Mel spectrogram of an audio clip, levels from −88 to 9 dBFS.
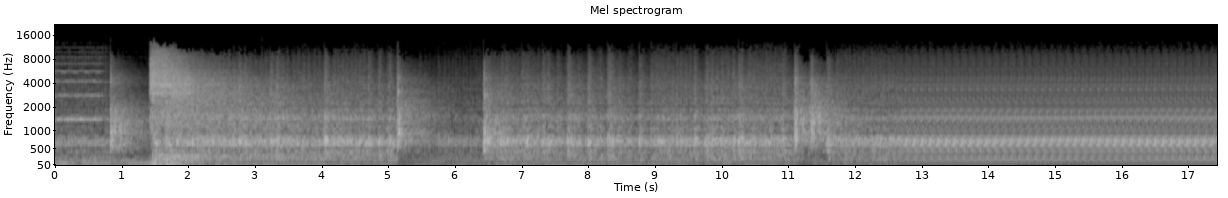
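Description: At 12.80 s the audio locks into a broken-record loop: a fragment about 0.12 s long repeats exactly, back to back, 39 times until the clip ends, giving a rapid mechanical stutter in place of whatever should have followed. The cause is likely a stalled player, encoder or stream that kept resending its last held fragment. On a waveform the section shows identical blocks tiling every 120.58 ms; a spectrogram shows the same narrow slice copied side by side like vertical stripes.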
